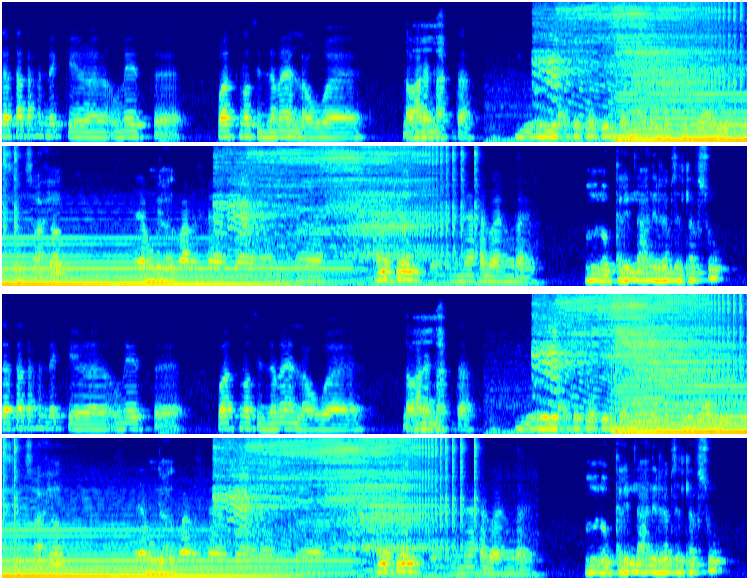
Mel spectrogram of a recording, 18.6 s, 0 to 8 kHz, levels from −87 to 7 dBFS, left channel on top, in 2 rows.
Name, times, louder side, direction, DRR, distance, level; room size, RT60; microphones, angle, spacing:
voice 1, 0.0-2.2 2.7-4.5 5.0-5.9 9.7-10.1 11.0-13.4 14.0-14.5 14.9-16.0, left 1 dB, 30° left, 0.5 m, -36 dB
voice 2, 5.1-5.5 6.4-10.1 11.1-11.4 14.0-14.5 16.6-18.3, equal, 20° right, 0.8 m, -32 dB
sound 1, 6.0-16.0, right 3 dB, 85° right, 1.0 m, -35 dB
sound 2, 7.6-13.8, right 1 dB, 40° right, 0.4 m, -28 dB
2.7 x 2.3 x 2.9 m
head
